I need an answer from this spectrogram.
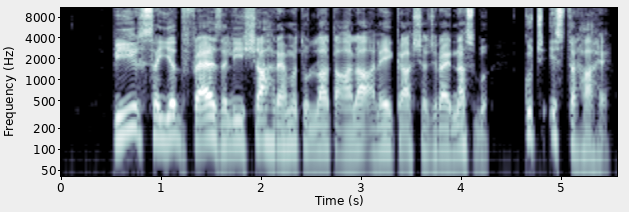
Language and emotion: Urdu, neutral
